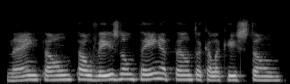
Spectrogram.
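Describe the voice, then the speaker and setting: Medium in pitch, warm, brisk, and fairly even in intonation, this Brazilian woman hosts a podcast interview. Her questions run long and chatty, often punctuated by "né," and the video-call audio sounds slightly dull and lo-fi.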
